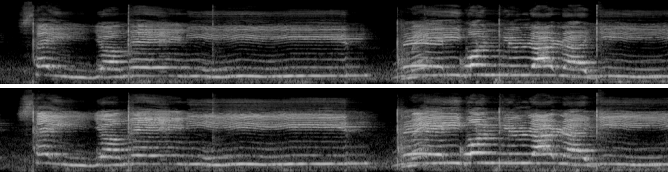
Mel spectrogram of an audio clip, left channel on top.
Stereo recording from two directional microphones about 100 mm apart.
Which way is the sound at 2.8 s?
25° left (ahead or behind).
